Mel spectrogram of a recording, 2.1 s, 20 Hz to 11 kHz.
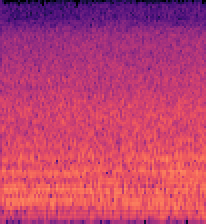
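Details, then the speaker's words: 2013 Mercedes-Benz S350 CDI BlueTEC W222: steady loud whoosh with faint hum, no pitch change; engine cooling fan stuck on at full speed whether car is on or off, randomly stopping and restarting; diagnosis via Xentry. "cooling fan spinning. It's spinning at full speed. No matter car on or off, it shuts randomly wake ups."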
